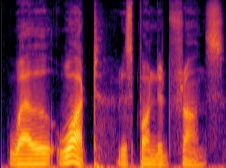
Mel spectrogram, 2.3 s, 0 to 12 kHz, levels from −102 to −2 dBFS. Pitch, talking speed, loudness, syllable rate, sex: 100 Hz, 80 wpm, -19 LUFS, 3.0 syllables/s, male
